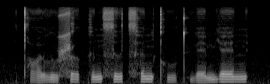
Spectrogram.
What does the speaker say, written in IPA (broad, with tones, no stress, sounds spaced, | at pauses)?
t̪ʰ ɑ˨˦ ʊ̯ l u˨˩ ʂ ɤ˥˨ k ə˦ n s ɹ̩˦ t͡sʰ ə˦ n kʰ u˨˦ t̪ʰ ɥ ɛ˨˦ m j ɛ˦ n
